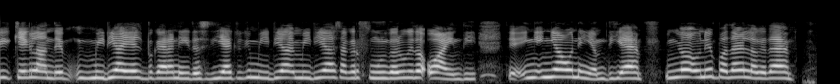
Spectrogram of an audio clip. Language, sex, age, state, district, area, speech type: Dogri, female, 30-45, Jammu and Kashmir, Udhampur, urban, spontaneous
